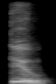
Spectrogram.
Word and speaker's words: tu: pronoun will use is tu and you can pronounce it like few remove f and say tu put t in place of f and say tube good so next we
